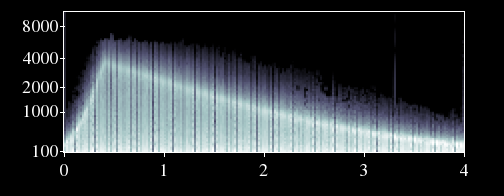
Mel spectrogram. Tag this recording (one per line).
evil
multisample
horror
subtractive
synthesis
